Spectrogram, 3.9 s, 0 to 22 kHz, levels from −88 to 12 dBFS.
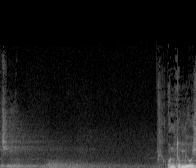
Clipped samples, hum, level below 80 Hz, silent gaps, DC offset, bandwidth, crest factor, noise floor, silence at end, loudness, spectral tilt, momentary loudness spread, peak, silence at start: under 0.1%; none; -62 dBFS; none; under 0.1%; 13.5 kHz; 18 dB; -52 dBFS; 0 s; -18 LUFS; -7.5 dB/octave; 27 LU; -4 dBFS; 0 s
